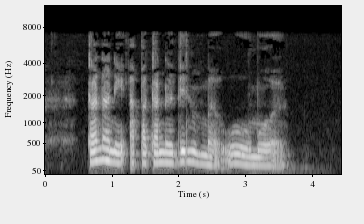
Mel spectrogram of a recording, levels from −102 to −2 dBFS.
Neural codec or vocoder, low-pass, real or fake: none; 7.2 kHz; real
